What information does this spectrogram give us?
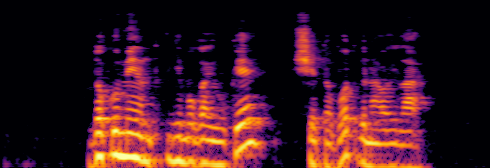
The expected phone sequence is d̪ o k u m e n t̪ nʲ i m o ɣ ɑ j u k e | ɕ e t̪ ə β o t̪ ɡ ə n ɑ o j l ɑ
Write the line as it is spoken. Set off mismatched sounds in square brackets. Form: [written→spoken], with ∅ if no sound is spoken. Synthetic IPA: d̪ o k u m e n t̪ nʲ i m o ɣ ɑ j u k e | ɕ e t̪ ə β o t̪ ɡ ə n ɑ o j l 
